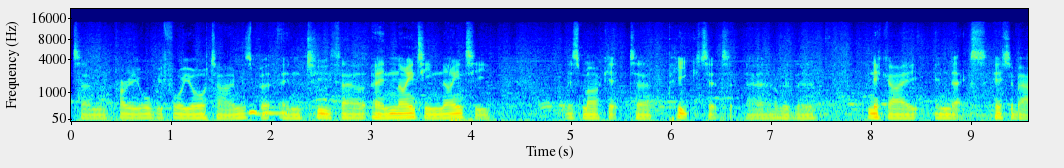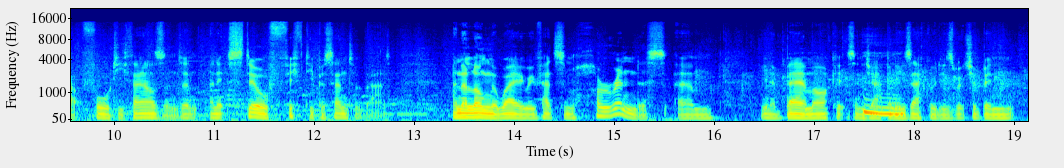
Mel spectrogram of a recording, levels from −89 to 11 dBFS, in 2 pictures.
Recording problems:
crowd noise; noticeable; throughout; 15 dB below the speech

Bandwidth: 14.5 kHz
